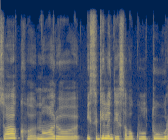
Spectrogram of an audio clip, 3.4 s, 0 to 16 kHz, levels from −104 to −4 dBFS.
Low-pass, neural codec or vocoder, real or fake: 14.4 kHz; none; real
